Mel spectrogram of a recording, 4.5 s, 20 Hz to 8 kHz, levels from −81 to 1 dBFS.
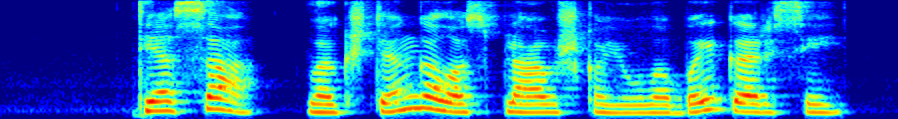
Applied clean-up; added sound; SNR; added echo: none; none; none; none.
